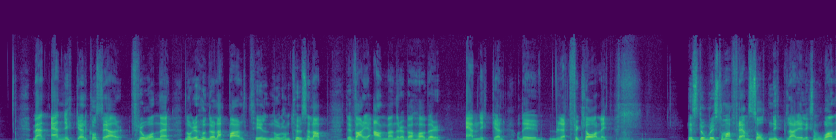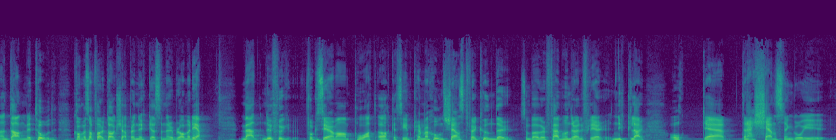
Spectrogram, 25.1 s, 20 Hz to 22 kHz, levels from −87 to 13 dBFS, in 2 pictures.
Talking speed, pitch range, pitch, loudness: 170 wpm, 120-160 Hz, 135 Hz, -18 LUFS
